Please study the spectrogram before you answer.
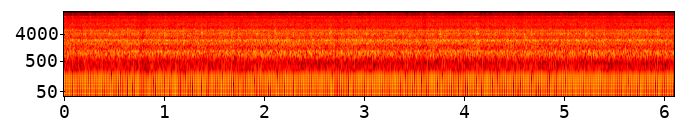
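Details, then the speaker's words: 1977 Ford Ranchero GT 351 Windsor 5.8 V8, FMX auto, after carburetor rebuild and idle mixture adjustment, air cleaner off. Deep, even idle with steady beat, no stumbles or misses; mixture set right, normal idle. "it's where it sounds right it's see in gear that would have been a bad mistake but yeah it sounds okay"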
